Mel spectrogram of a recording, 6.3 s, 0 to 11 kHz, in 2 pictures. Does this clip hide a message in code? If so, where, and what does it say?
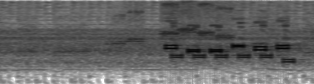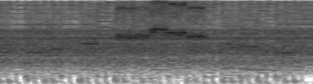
Yes: multi-frequency trunk signalling (R2, with the far end's replies) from 1.7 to 3.0 s, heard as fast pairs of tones, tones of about 110 ms, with phone line noise. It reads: 911059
